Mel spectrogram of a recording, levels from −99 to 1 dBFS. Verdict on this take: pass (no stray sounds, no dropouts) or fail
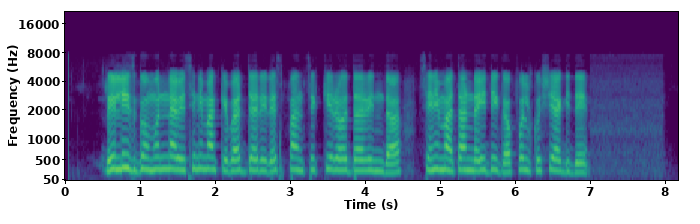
pass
